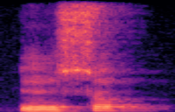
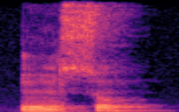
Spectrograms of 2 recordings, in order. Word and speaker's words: nso: So we have nso, nso, or nsonso, nsonso. With this, there is a nasal effect. So take note of that.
